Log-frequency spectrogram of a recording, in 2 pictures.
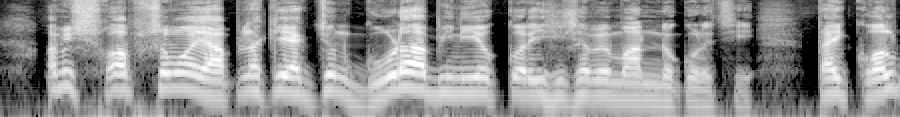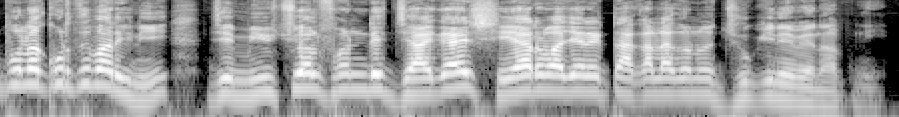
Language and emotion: Bengali, surprised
